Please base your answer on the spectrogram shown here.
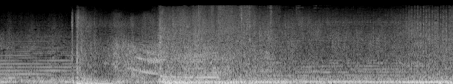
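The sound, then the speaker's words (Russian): A cannon fires a shell in a war film: a heavy boom is followed by a falling whistle and a second blast that leaves a sustained, rumbling roar. “Боец досылает снаряд, закрывает казённик. Лейтенант командует. Огонь!”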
